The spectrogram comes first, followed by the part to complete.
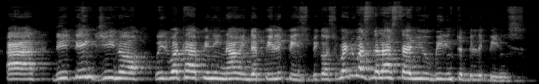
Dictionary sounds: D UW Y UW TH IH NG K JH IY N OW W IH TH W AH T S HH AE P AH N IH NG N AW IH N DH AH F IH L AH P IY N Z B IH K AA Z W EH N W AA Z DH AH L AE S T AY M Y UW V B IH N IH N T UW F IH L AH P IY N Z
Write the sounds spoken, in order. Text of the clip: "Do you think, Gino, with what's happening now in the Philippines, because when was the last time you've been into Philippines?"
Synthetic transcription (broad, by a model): D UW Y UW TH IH NG K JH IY N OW W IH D W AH T HH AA P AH N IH NG N AW IH N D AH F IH L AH P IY N S B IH K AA S W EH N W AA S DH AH L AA S T AY M Y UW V B IH N IH N T UW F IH L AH P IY N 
